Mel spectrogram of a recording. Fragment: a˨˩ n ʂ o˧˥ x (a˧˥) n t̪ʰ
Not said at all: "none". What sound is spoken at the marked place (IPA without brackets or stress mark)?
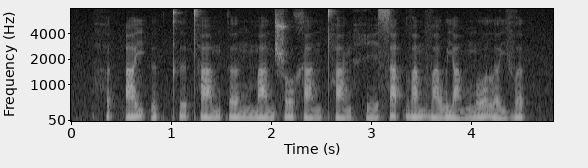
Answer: a˨˩˨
